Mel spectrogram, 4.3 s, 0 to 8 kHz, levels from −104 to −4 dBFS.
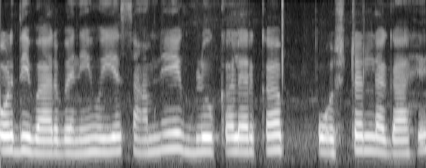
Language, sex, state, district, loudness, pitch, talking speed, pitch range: Hindi, female, Maharashtra, Gondia, -15 LUFS, 210 Hz, 195 wpm, 195-220 Hz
